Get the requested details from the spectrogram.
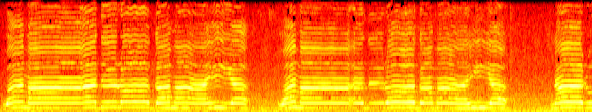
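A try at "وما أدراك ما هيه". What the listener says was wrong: मद पूरी नहीं की।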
